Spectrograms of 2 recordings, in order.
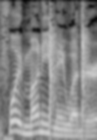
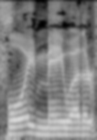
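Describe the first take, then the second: First: Money punched between Floyd and Mayweather; stress on Money. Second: Said in the usual way. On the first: Shown as a demonstration. Co-host correcting the boxer's name to add the nickname, stress on Money. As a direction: lean on Money in the middle of the name. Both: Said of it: "emphasis on the money".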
